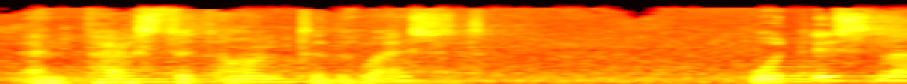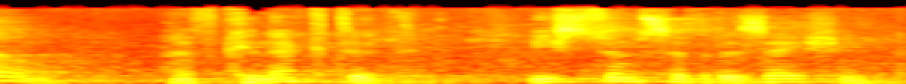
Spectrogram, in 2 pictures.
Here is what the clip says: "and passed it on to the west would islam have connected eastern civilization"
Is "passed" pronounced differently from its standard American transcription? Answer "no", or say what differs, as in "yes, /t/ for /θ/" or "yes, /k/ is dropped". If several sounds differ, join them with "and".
no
